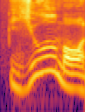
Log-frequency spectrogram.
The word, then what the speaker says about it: Yulmore: You seem to have conducted an assessment of problems in Yulmore now.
